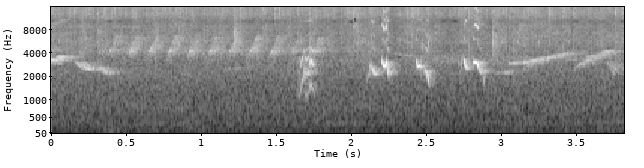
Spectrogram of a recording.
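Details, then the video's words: Oriental magpie-robin ngriwik chatter used as a lure to calm caged birds: a soft drawn whistle, then several sharp chirps in a quick cluster and a final rising whistle, over steady rain. "Kacer ngriwik ngeplong"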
